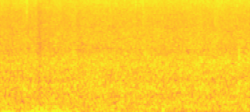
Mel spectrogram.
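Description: heavy rain

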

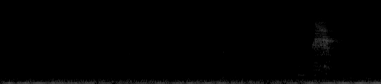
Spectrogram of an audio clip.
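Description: sneeze

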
